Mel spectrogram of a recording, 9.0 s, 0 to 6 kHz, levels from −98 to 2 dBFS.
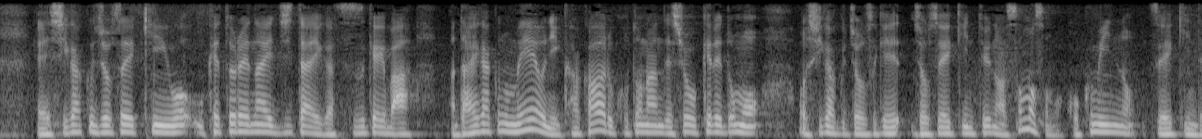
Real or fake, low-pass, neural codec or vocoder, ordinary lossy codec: real; 5.4 kHz; none; none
